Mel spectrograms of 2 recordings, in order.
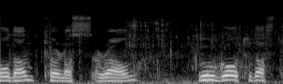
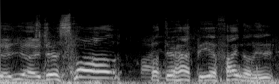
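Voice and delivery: normal talking voice

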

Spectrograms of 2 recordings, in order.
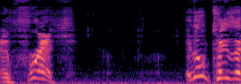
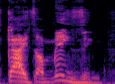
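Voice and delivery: ordinary talk

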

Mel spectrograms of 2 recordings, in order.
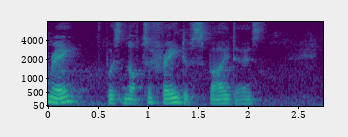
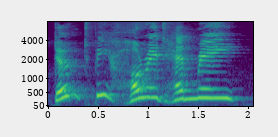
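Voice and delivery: dad's raised, high shout; angry shout; 11 semitones higher, 9 dB louder than usual. A narrator's reading. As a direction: shout a telling-off at your son. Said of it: "shouted Dad".

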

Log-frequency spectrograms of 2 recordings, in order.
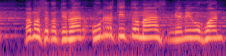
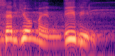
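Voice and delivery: "Mendívil" pitched lower, stressed men-DÍ-vil; stress on first I; 5 semitones lower than usual. Shown as a demonstration. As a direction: show the accent on DÍ in "Mendívil". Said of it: "póngale acento en la primera I".

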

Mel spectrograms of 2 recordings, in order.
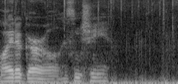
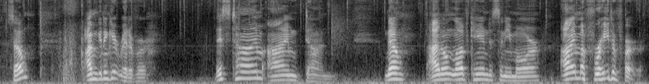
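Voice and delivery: louder, higher, worked up; agitated resolve; 5 semitones higher, 5 dB louder than usual. Acted. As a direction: declare it in rising agitation. Husband resolves to get rid.

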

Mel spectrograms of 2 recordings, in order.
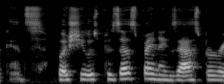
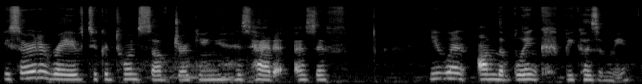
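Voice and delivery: ordinary delivery, nothing marked

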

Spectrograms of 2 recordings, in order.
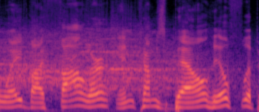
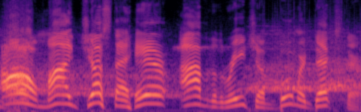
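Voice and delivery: excited; 5 semitones higher, 7 dB louder than usual. Real, not acted. Near miss called live.

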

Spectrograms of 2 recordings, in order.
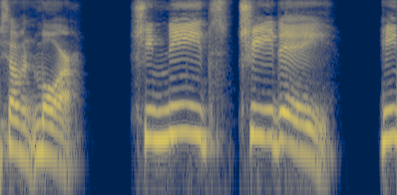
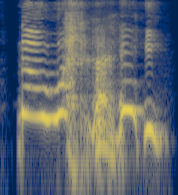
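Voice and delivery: thrilled laughing disbelief; 8 semitones higher, much slower than usual. Real, not acted. Fan moved by Ted Danson.

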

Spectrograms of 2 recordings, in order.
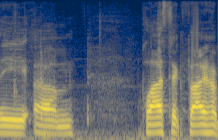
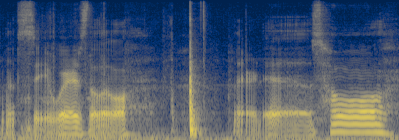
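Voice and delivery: quiet mutter to himself; muttered aside; 6 semitones lower, 10 dB quieter than usual. Real, not acted. Looking for the hole, muttering quietly to himself. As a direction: drop to a soft mutter while searching. Muttering while searching for part.

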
